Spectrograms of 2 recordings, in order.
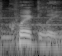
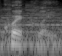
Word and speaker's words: Quigley: pronounce my last name it's Quigley not quickly oh jeez no you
